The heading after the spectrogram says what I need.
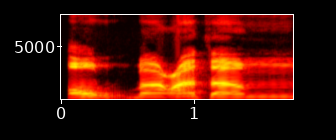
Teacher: را ساکن سے پہلے زبر ہے، را کو موٹا کرنا ہے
